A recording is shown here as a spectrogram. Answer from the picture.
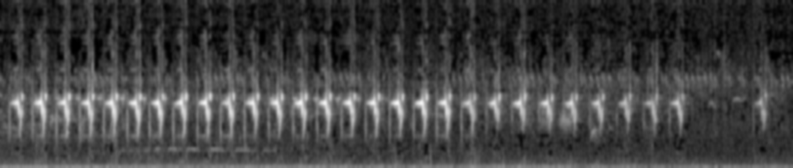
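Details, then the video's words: Bar-winged prinia lure call for trapping, a long even series of bright high chirps with falling flicks, about two per second, growing softer toward the end. "Suara pikat burung ciwa/cici glaga/ciblek sawa"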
